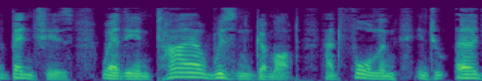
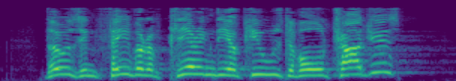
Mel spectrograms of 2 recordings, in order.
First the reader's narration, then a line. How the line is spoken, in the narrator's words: said Madame Bones's booming voice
